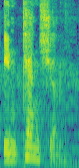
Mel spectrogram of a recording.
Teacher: The root word is intent and the suffix is eon. The stress is on the second to last syllables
